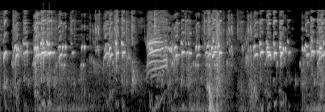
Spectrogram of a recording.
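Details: Canary training song: fast high twittering with a short harsh, rasping burst in the middle and a low thud shortly after, then more chirped phrases.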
